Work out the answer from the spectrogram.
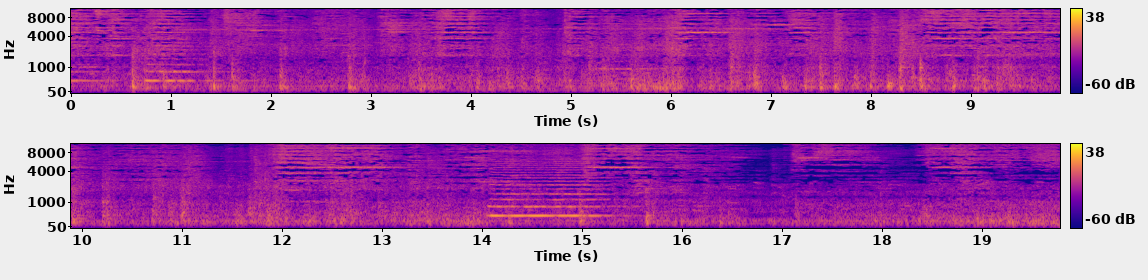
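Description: Indian Railways passenger train running, heard from its own coach: wheels clattering over rail joints and points and squealing. A steady single-pitched train horn blast sounds about a second in, and another of about a second partway through.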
